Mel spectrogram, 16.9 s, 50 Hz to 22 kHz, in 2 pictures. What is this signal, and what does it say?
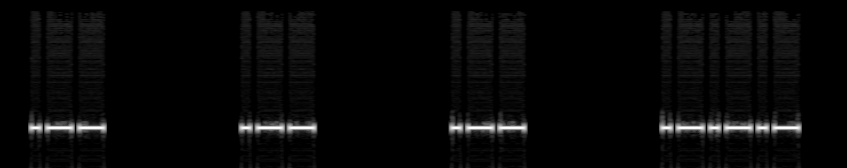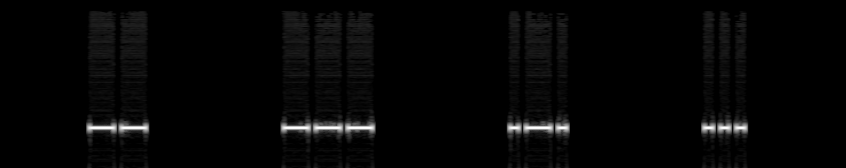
Morse code, heard as a keyed tone, about 15 wpm, spaced as for 5 wpm, 1000 Hz. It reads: WWW.MORS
